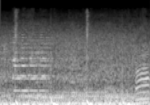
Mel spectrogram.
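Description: Heavy road traffic running below, with a vehicle horn giving one short, steady toot a fraction of a second in.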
